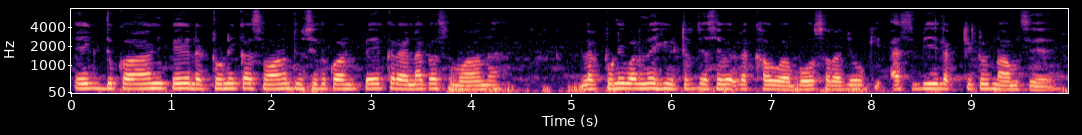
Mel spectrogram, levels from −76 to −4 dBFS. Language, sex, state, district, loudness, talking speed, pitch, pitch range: Hindi, male, Punjab, Pathankot, -14 LUFS, 170 wpm, 165 Hz, 150-175 Hz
